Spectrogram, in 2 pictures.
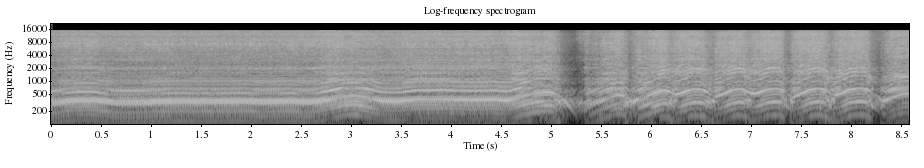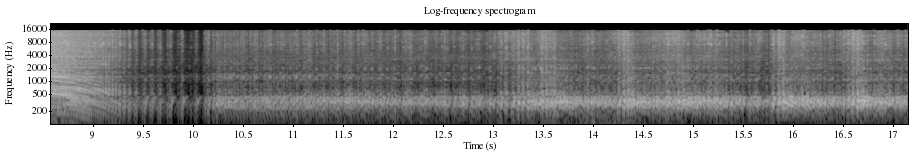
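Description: A scale-model Ferrari V8 engine idles with a steady note, then its throttle is blipped about six times in quick succession, each rev rising and falling. About nine seconds in, the engine note drops out. A quieter, rougher steady running sound follows and cuts off suddenly near the end.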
